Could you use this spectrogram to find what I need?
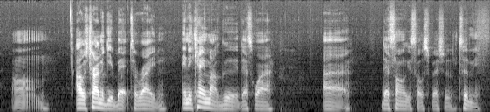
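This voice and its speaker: With a very deep, low pitch and a dark, mellow tone, a man with an American accent talks at a moderate pace, with big swings in loudness and long, frequent pauses. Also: ordinary pitch variation, very clean recording, silent background. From US South, Atlanta. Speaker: rapper. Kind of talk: casual interview.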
